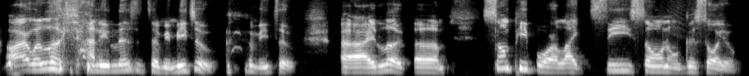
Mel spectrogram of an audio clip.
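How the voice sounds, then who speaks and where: A man hosts an informal interview. His voice is bright and forceful, recorded dry and close. He talks in a streetwise, motivational way and keeps tagging his points with a check-in. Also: a little high, a little slow, no room sound. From San Francisco Bay Area, United States. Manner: streetwise, often checks in with "right?". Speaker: show host, interviewer.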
